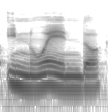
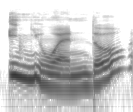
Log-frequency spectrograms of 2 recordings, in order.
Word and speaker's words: innuendo: Che tra l'altro noi naturalmente, noi italiani, vedendo questa parola la pronunceremo in un modo completamente diverso, perché è di chiarissima origine latina, quindi noi diremmo innuendo. E invece giustamente sono lettere che agli inglesi richiamano agli americani in questo caso, perché avrete sentito che l'accento della nostra voice coach in questo caso è americano, e lei dice quindi today's word is innuendo,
